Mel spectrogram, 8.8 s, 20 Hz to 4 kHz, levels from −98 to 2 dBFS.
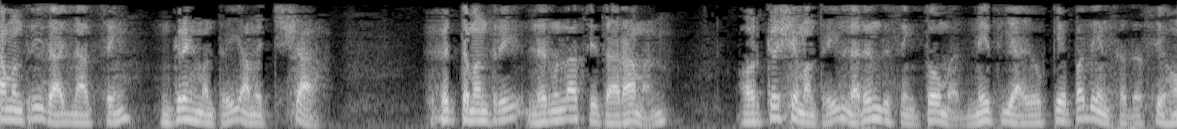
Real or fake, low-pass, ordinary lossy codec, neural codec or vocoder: real; 3.6 kHz; AAC, 16 kbps; none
